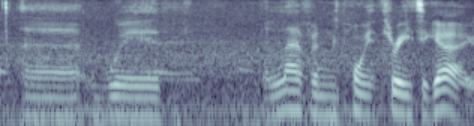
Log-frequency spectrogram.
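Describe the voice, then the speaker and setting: A man's voice amid noticeable background noise. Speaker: cricket commentator and club video maker. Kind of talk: live sports commentary on a cricket match. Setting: outdoors at a cricket ground in wind and rain. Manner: chatty and informal, interjecting 'oh dear' and laughing.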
